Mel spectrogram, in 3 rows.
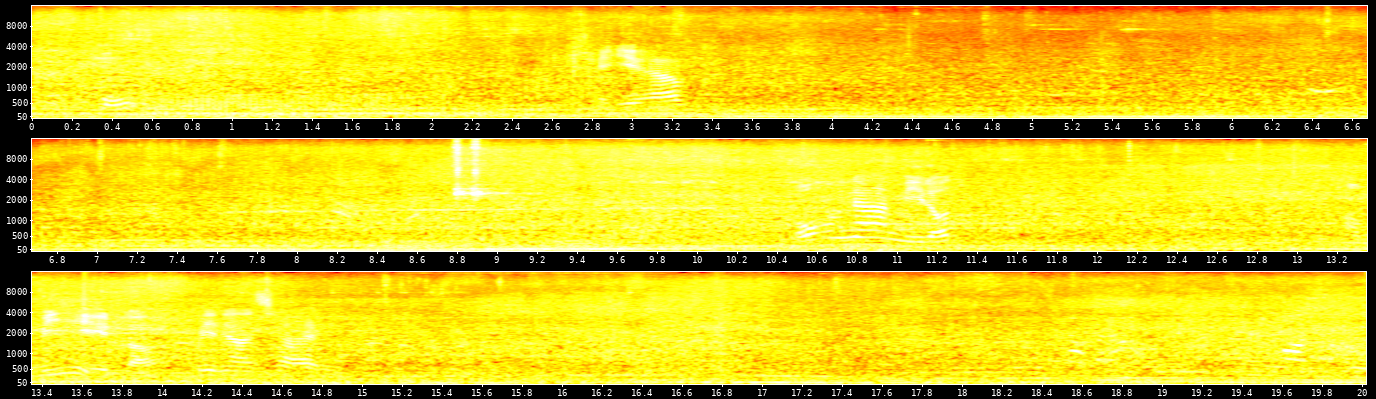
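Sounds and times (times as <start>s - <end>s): bus passing close by: 0.0s - 20.0s
road traffic rumble: 0.0s - 20.0s.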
